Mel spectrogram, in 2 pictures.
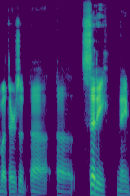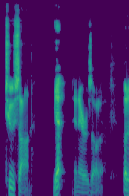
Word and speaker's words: Tucson: know about Arizona but there's a city named Tucson yeah in Arizona but it's pronounced it it's but it's pronounced Tucson but it's spelled tuxin took c-u-c-s-o-n and she said toxin many times I felt horrible for I I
